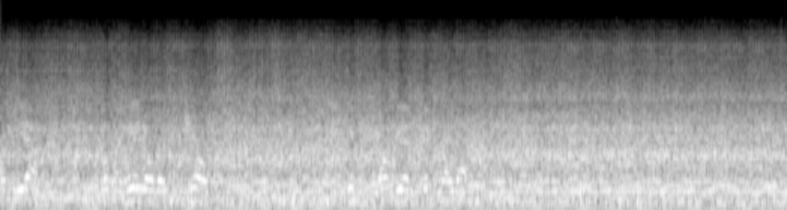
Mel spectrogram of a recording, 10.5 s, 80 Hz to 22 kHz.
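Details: Troy-Bilt 12AV566N011 mower after cleaning the carburettor bowl and main jet and flushing the needle valve: steady, even buzz at constant speed with no misses or surging; normal running.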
